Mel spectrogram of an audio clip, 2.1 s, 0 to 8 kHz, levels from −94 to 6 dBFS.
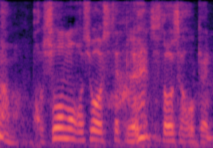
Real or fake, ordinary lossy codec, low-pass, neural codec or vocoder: fake; none; none; codec, 16 kHz, 2 kbps, FunCodec, trained on LibriTTS, 25 frames a second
